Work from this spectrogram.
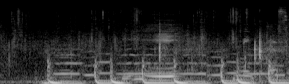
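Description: Hands squish tortilla dough mixed with flour and water, making wet squelching squishes in a quick repeated rhythm, about five close, loud presses with no talking.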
